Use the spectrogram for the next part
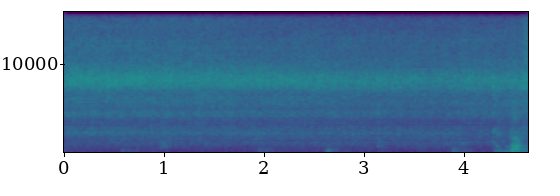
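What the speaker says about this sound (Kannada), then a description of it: "ಇವಾಗ ಬದನೆಕಾಯಿ ಹಾಕ್ತಾ ಇದ್ದೇನೆ ಫ್ರೆಂಡ್ಸ್" Brinjal frying in a pan with turmeric for a Hubballi-style palya gives a loud, steady hiss and sizzle, with a few faint stirring knocks and a louder clatter near the end, and no talking.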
